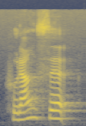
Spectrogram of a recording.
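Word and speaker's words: フランス: 아메리카 다음으로 프랑스 프랑스 프랑스 프를 풀 하고 발음하지 않고 후 라고 발음 했어요 다음으로 러시아는 흘러 발음이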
